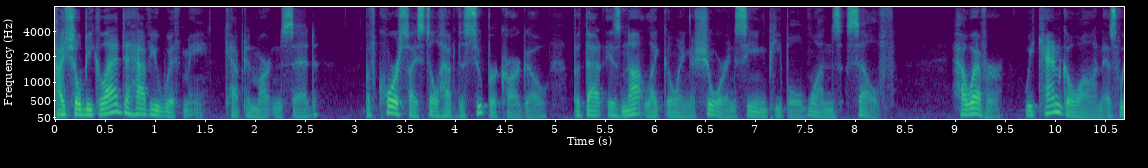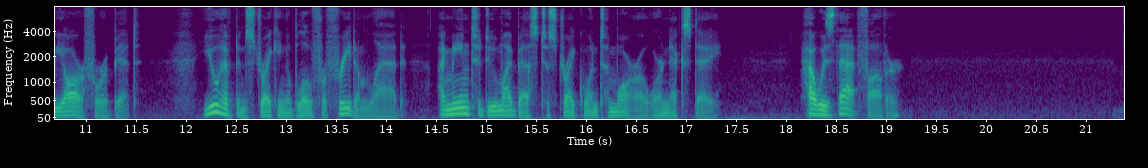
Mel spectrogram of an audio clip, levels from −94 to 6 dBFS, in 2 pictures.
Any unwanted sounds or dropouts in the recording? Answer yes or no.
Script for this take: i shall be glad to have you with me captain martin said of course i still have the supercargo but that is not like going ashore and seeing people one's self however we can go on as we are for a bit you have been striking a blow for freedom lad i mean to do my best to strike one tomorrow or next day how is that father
no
